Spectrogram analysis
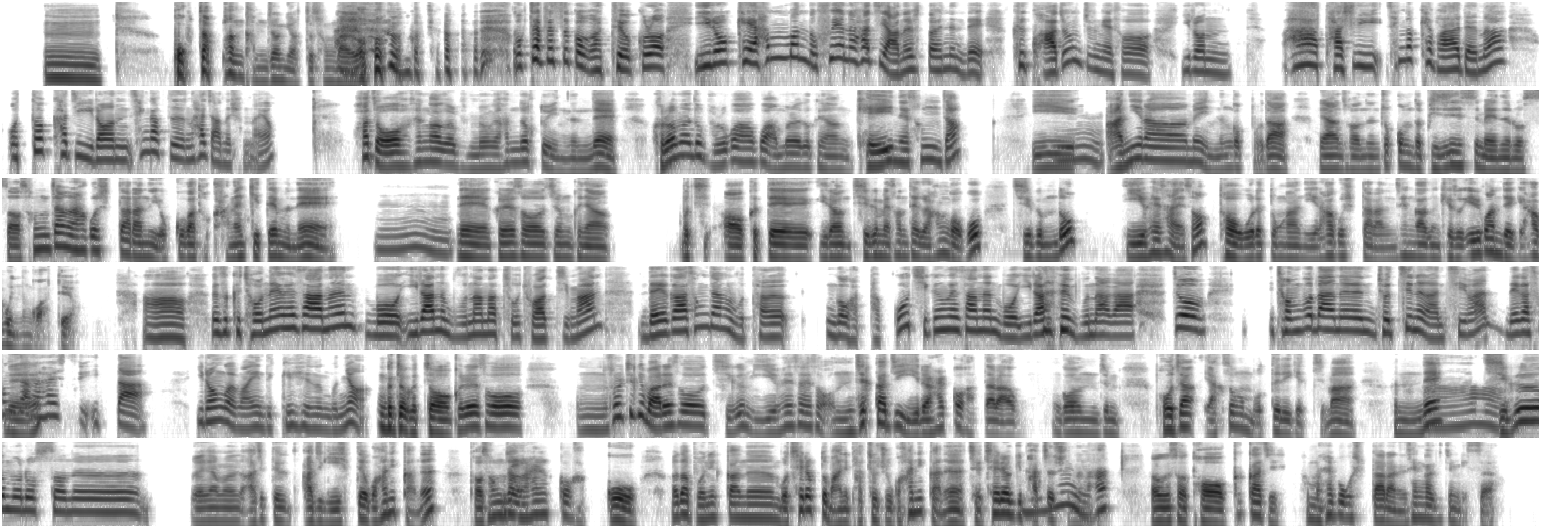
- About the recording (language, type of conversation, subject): Korean, podcast, 직업을 바꾸게 된 계기는 무엇이었나요?
- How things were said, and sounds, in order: laugh; laughing while speaking: "복잡"; laugh; laughing while speaking: "일하는"; other background noise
